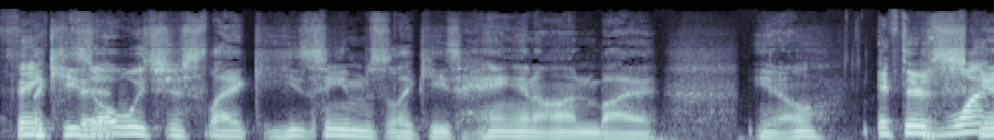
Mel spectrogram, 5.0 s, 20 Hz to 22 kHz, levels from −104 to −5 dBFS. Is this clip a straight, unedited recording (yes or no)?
no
